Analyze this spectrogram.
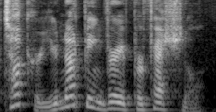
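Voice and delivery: put-on high, loud girlish reproach; complaining. A narrator's reading. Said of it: "Simone complained".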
